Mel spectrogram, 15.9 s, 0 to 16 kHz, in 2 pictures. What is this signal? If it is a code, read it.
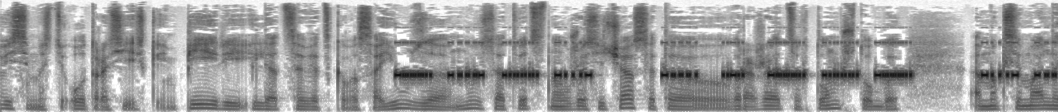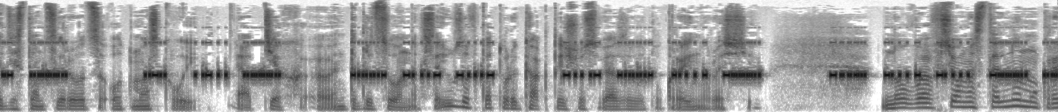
Hellschreiber (Feld-Hell, 122.5 baud), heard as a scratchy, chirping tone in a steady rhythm, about 1260 Hz, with speech in Russian. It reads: EACH PIECE HAS ITS OWN MOVE …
